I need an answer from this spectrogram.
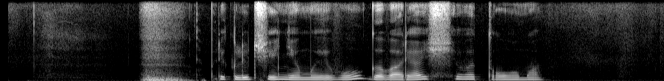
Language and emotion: Russian, neutral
